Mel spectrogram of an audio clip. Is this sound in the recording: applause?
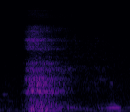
no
